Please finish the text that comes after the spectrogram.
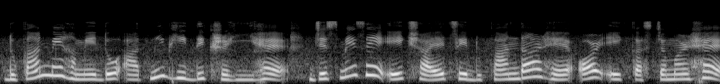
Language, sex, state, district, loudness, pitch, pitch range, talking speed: Hindi, female, Assam, Sonitpur, -13 LUFS, 245 Hz, 230-290 Hz, 165 wpm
